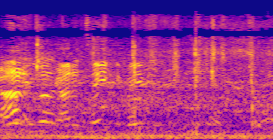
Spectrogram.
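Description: Players' voices calling out on an outdoor basketball court, loudest in the first half-second, over a steady low rumble.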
